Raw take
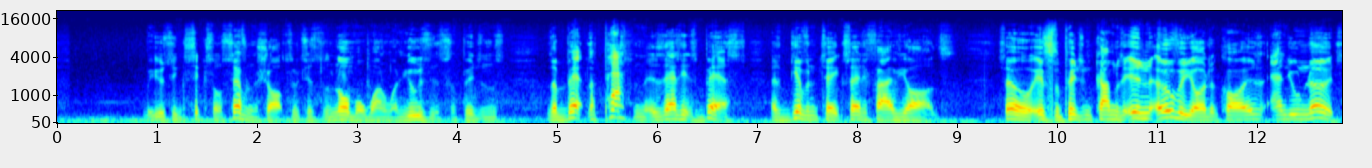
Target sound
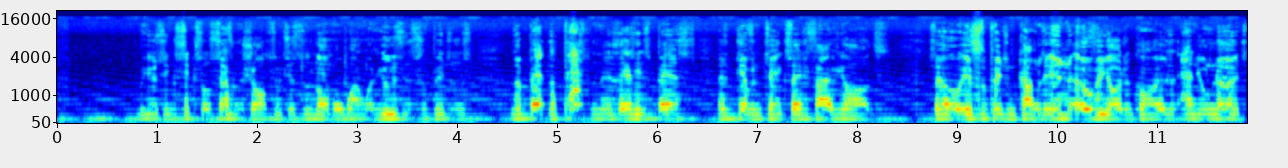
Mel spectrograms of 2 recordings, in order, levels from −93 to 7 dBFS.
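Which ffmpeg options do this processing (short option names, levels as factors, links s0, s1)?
-filter_complex "[0:a]asplit=2[s0][s1];[s1]alimiter=limit=0.112:level=0:latency=1:release=392,volume=1.19[s2];[s0][s2]amix=inputs=2:normalize=0,asetrate=47628,aresample=44100,afftfilt=real='hypot(re,im)*cos(PI*b)':imag='0':win_size=1024:overlap=0.75,aexciter=amount=3.6:drive=9.1:freq=11000,asplit=2[s3][s4];[s4]adelay=9.1,afreqshift=2.4[s5];[s3][s5]amix=inputs=2:normalize=1"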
